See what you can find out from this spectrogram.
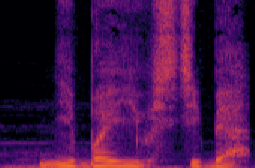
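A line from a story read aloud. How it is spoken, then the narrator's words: Whisper. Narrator (Russian): прошептал он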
